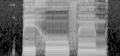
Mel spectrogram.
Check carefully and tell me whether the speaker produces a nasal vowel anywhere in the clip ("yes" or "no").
yes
